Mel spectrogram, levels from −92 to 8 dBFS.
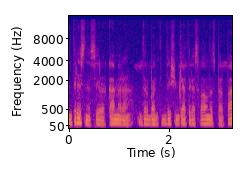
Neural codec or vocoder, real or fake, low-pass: none; real; 14.4 kHz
